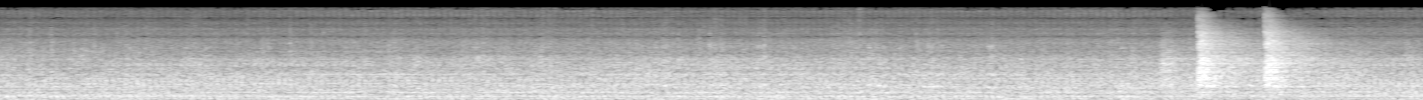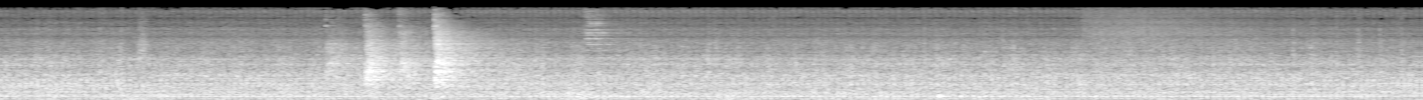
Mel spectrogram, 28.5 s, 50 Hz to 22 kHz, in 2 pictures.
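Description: MIC-18-1 rotary can filling and seaming machine running, with steady mechanical noise. Two pairs of sudden loud bursts come about twelve and eighteen seconds in.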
